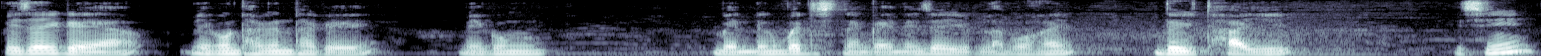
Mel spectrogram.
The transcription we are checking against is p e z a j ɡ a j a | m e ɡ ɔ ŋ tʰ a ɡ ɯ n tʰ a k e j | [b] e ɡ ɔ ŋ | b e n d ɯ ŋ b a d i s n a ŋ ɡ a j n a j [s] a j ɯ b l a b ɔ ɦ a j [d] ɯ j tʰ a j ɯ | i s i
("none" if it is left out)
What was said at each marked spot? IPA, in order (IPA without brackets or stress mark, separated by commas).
m, z, d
